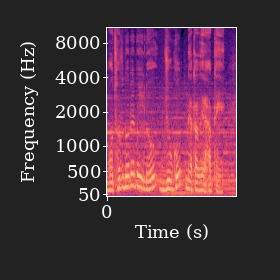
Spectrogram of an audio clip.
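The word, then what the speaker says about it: זוגות: 5 বছর ধরে রইল যুগত নেতাদের হাতে। যুগত শব্দের হিব্রুতে অর্থ হচ্ছে জোড়া। আশকেনাজি ইহুদিরা উচ্চারণ করেন যুগোস।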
